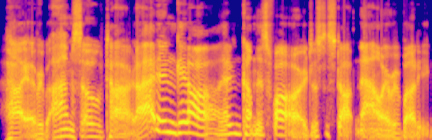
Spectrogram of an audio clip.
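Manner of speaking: high, loud, slow Southern drawl, mocking Hillary. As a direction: stretch the words in a hammed-up Southern drawl. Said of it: "Hillary, the Southern drawl".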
